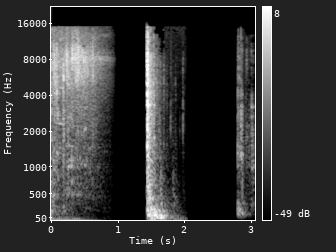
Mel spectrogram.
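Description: A heavy wooden door creaks open and thuds shut.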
